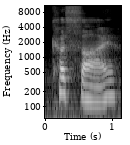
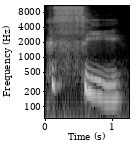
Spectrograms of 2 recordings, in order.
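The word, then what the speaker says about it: ξι: Kasai, kasai. Yeah, a sigh of relief that you are learning these letters correctly. Ksi, ksi. Yeah, doesn't exist in English. It's the K and S together.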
